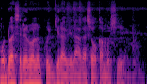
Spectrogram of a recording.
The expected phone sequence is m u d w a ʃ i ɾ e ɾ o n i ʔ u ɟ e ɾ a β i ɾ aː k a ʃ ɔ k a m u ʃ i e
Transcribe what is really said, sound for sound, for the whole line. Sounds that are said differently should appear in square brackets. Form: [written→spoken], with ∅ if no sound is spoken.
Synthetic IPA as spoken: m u d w a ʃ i ɾ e ɾ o n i [ʔ→k] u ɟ [e→i] ɾ a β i ɾ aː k a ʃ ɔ k a m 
